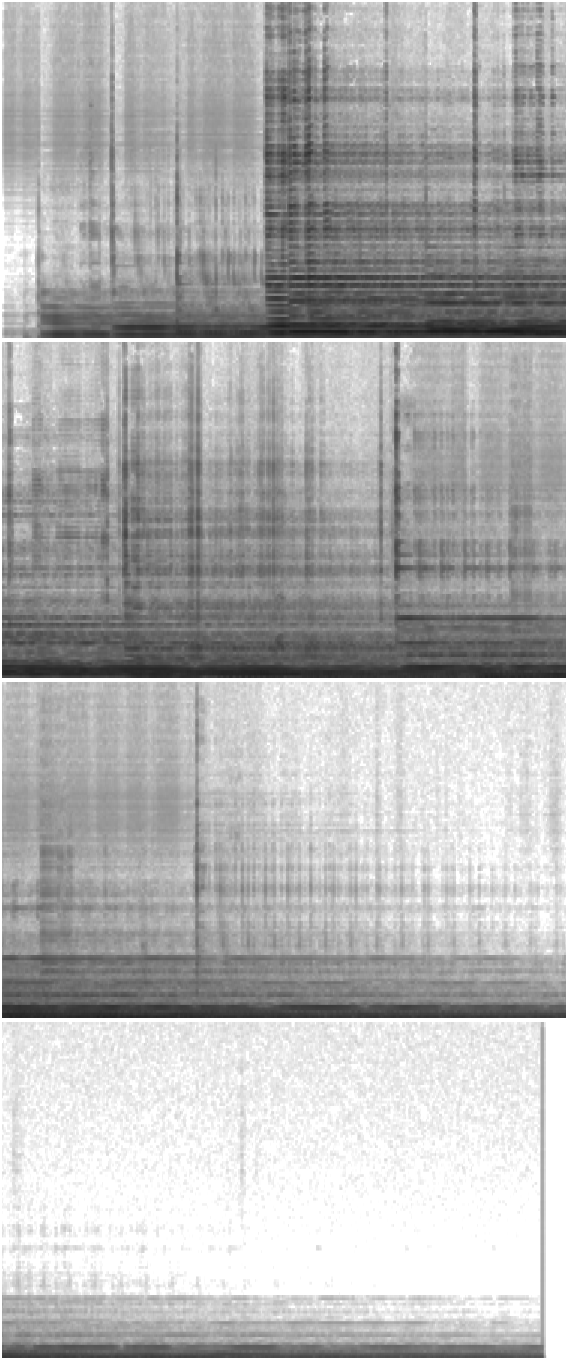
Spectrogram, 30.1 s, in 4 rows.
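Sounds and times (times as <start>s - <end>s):
atmosphere: 0.5s - 29.7s.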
